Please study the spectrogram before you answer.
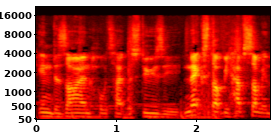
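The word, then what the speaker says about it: Stüssy: number four black t-shirt yes I say Suzy because what that's the correct way to say it's crazy simple design at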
